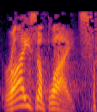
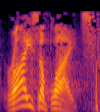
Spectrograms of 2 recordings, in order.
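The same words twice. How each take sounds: First: It is said in an Australian accent. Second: The same.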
